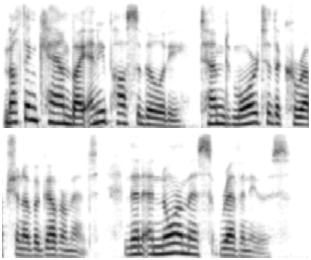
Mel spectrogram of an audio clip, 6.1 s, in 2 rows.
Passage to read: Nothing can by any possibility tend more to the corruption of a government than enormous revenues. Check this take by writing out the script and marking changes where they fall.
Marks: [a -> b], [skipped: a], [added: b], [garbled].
Nothing can by any possibility tend more to the corruption of a government than enormous revenues.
